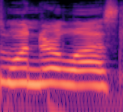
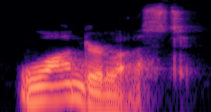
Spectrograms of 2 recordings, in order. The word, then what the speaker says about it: wanderlust: It's pronounced wanderlust. Let's look at the difference. The correct pronunciation of this word has the sound a like hot and stop.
